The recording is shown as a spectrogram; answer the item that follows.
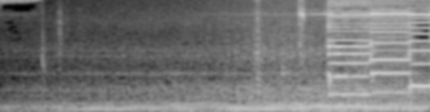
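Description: Logo sound effect for the DJI Mavic: a low rumbling whoosh that swells louder, with a short run of clear electronic chime notes stepping in pitch near the end.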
